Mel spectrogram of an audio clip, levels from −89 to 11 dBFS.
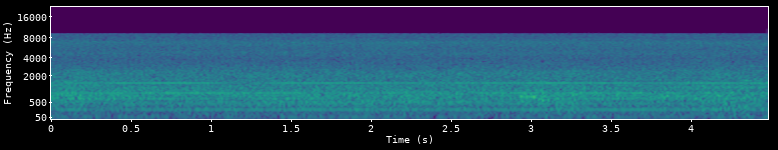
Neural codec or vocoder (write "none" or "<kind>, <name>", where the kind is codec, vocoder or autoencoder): none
